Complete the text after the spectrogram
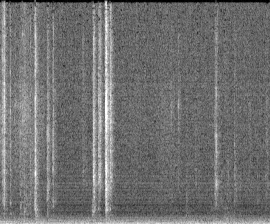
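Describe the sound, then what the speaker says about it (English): A computer keyboard being typed on to enter a password at a router's login page: a few sparse, light clicks in small bursts, close by and quiet against a faint steady hum. "When you type in admin as the password, hit your enter key"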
